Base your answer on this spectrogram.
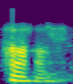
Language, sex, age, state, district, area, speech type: Marathi, male, 45-60, Maharashtra, Yavatmal, urban, conversation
